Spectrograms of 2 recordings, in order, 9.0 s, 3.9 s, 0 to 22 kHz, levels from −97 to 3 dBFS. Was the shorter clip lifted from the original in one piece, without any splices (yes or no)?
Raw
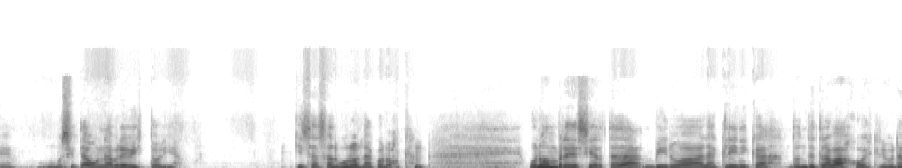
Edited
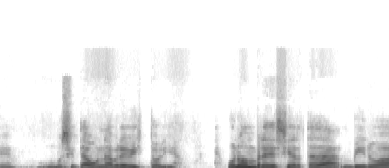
no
